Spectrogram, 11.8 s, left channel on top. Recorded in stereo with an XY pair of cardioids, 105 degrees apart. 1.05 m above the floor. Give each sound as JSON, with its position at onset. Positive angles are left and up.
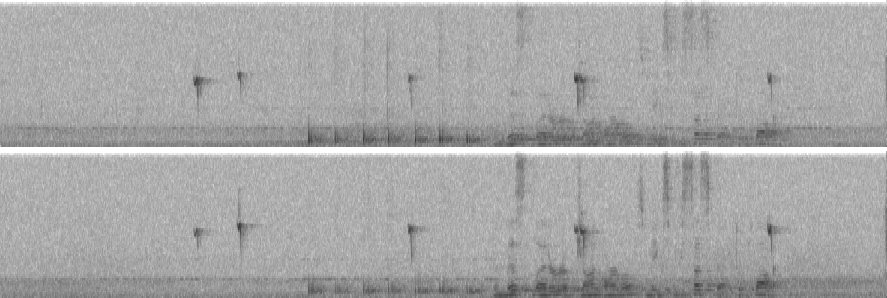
{"t": 4.1, "sound": "running footsteps", "azimuth_deg": 55, "distance_m": 6.5}
{"t": 6.6, "sound": "a woman speaking", "azimuth_deg": -50, "distance_m": 6.0}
